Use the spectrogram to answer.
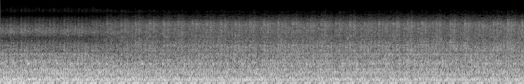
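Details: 1936 Caterpillar RD7 crawler, first start since its seized, water-contaminated starting engine was rebuilt from parts units: deep, even diesel chug with a steady beat, no misses or knocks; normal running.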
